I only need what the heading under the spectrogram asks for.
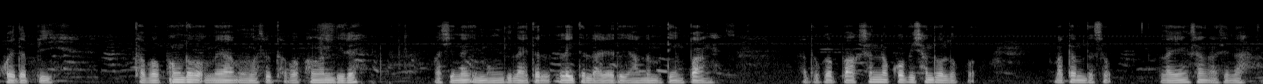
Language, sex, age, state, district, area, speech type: Manipuri, male, 30-45, Manipur, Kakching, rural, spontaneous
